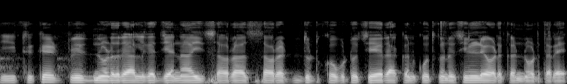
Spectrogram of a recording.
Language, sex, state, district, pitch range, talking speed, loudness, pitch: Kannada, male, Karnataka, Chamarajanagar, 90-95 Hz, 220 wpm, -16 LUFS, 95 Hz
